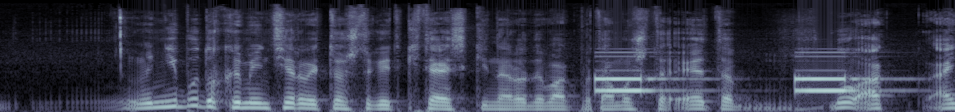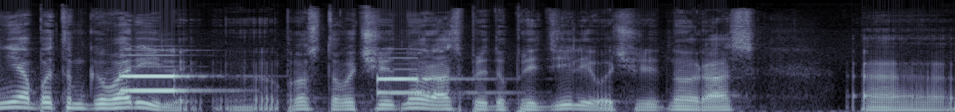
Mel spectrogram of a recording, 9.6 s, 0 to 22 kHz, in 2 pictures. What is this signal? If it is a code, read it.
DTMF, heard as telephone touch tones, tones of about 240 ms, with room echo and speech in Russian. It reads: 4 4 5 1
